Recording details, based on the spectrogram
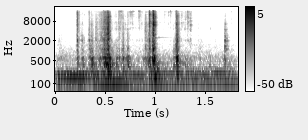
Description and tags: Turning Key
Foley Recording of putting a key into a socket and turning the key
cling, foley, hard-fx, hardfx, insert, key, key-inserting, keyring, keys, socket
